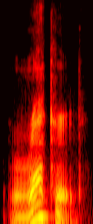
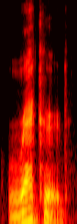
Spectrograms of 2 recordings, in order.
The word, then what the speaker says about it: record: Whereas in the noun form, we stress the first syllable. So we say record, record.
